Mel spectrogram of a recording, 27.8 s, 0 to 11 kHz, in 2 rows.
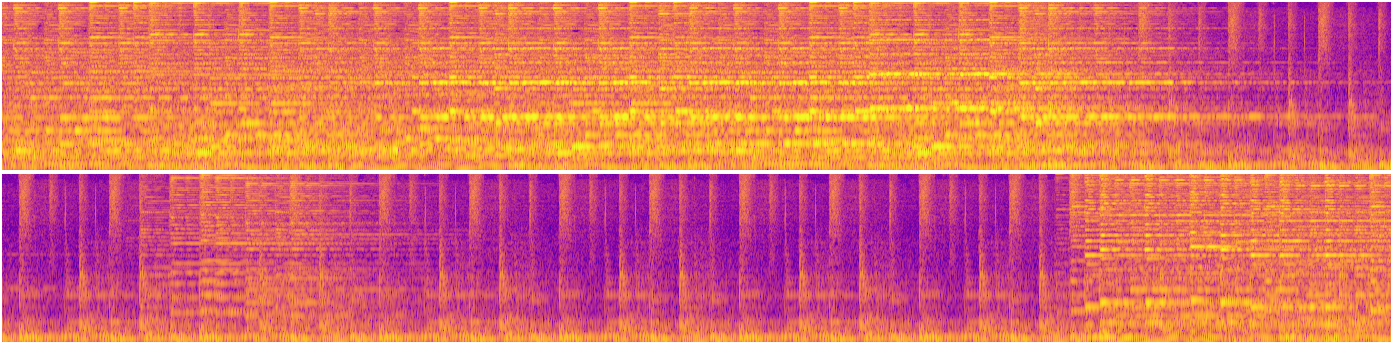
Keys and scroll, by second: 4.8 typing, 8.0 typing, 11.0 typing, 20.6 typing, 24.5 typing.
